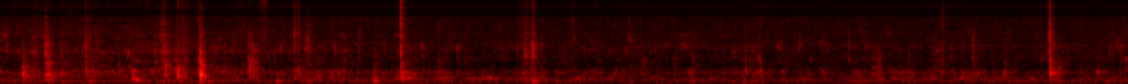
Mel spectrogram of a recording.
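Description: Scattered light clinks and taps of a metal ladle against a soup pot, its lid and a small ceramic dish as miso soup is ladled out and tasted, the sharpest about two and a half seconds in and near the end, over a faint steady bubbling of the simmering soup.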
